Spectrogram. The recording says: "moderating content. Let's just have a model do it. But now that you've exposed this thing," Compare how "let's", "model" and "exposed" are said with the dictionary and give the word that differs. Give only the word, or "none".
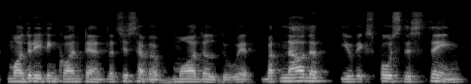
exposed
